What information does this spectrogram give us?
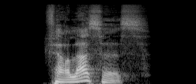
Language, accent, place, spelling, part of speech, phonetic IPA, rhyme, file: German, Germany, Berlin, Verlasses, noun, [fɛɐ̯ˈlasəs], -asəs, De-Verlasses.ogg
- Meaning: genitive singular of Verlass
